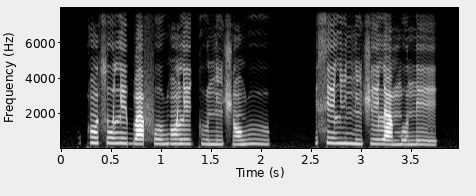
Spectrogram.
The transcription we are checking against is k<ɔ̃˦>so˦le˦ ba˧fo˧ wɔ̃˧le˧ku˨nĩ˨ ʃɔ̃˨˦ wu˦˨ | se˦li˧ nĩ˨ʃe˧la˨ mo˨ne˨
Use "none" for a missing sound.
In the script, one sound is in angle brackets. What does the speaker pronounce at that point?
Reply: ɔ̃˦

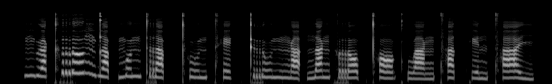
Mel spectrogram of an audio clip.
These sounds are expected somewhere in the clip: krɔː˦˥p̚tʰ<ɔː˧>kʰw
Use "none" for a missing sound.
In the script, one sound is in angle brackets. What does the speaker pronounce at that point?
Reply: ɔː˧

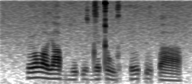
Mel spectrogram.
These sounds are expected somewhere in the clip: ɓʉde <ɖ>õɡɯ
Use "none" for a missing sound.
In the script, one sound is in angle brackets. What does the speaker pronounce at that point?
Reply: ʈ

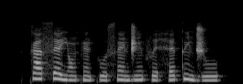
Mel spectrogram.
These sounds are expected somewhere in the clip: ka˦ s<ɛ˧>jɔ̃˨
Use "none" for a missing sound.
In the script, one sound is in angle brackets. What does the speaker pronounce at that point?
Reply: ɛ˦˨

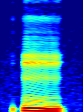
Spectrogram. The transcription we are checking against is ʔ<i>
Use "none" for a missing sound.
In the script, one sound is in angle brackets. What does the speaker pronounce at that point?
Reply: iː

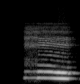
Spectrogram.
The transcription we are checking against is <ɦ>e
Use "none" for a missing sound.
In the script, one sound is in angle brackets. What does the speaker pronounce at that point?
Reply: ɦ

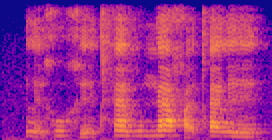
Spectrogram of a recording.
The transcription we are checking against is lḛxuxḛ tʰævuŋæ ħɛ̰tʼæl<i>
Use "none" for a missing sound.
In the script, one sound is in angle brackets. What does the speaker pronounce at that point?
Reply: e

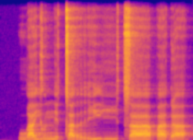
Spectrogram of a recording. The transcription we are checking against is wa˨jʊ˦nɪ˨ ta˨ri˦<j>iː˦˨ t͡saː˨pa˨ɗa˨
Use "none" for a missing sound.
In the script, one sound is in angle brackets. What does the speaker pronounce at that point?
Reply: j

